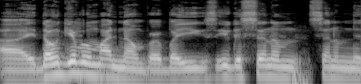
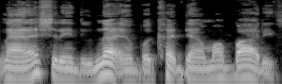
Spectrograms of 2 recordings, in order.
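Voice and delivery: ordinary talk

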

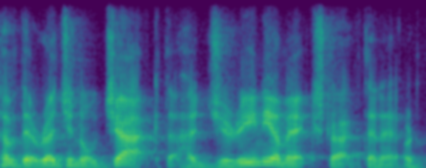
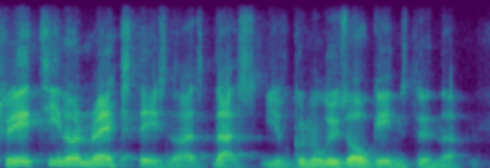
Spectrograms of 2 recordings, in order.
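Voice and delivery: normal talking voice

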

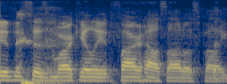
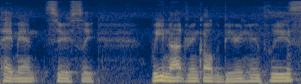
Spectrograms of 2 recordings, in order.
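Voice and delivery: put-on dead-serious, earnest tone; 3 semitones lower, 7 dB quieter than usual. Retelling what Marty said, quoting him: imitating Marty, serious tone. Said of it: "he was serious".

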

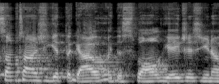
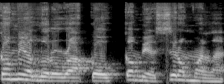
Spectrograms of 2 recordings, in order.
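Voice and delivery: put-on old Italian grandpa voice. Acting out the grandpa calling little Rocco over: imitating a pizzeria grandpa from Italy. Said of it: "And he's like".

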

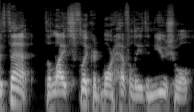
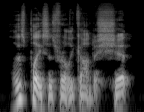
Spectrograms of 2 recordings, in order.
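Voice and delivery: plain reading voice

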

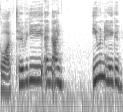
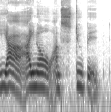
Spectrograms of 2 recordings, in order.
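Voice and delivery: put-on angry, annoyed voice, louder; 4 dB louder than usual. Retelling answering the teammate who laughed: imitating own angry reply. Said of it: "I got really mad at them".

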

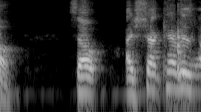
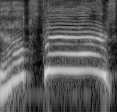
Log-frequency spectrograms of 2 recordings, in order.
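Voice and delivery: put-on, very high-pitched screaming; 4 dB louder than usual. Retelling losing it at him during a work meeting: retelling screaming at someone. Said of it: "So I start screaming at him".

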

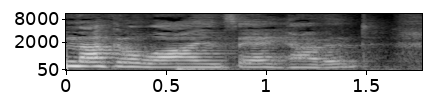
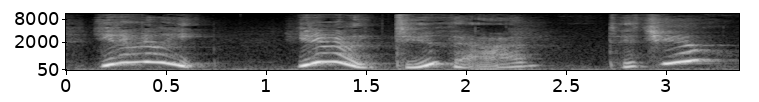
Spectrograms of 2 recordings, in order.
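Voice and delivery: imitated tone, much higher pitch; 10 semitones higher, 6 dB louder than usual. Complaining about a loaded question, the speaker mimics people who ask it, mocking a questioner's tone. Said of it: "Even in that fucking tone and cadence".

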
